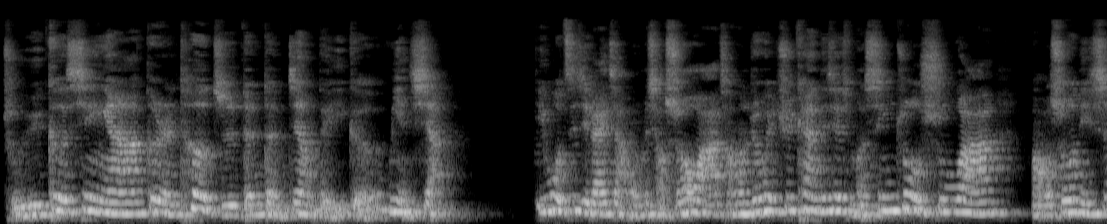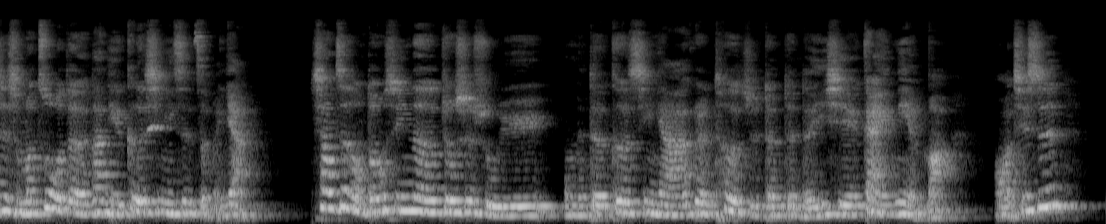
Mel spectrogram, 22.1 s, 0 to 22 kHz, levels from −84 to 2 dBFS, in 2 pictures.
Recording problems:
off-mic speech; far
room echo; noticeable; dies away in 0.5 s

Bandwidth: 15 kHz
